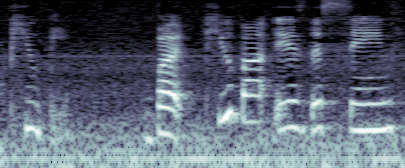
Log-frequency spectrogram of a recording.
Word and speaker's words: pupae: referring to one but if you're talking about two or more so plural we would pronounce that pupi but pupa is the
